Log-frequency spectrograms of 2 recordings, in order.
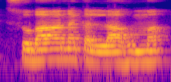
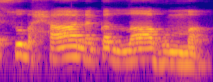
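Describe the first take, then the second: First: The phrase is said without the h sound. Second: The phrase is said with a breathy h sound. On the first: The speaker calls it wrong. "हम बोल देते हैं" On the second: The speaker calls it right. "तो पूरा लफ्ज है"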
